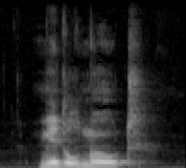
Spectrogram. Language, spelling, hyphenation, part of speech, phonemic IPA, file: Dutch, middelmoot, mid‧del‧moot, noun, /ˈmɪ.dəlˌmoːt/, Nl-middelmoot.ogg
- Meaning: archaic form of middenmoot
